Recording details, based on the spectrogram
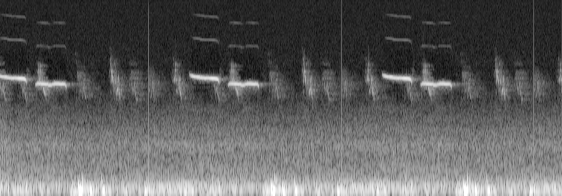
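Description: A chickadee whistles a clear two-note phrase, the second note slightly lower, repeating about every two and a half seconds with soft chips between, over a low rumble.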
